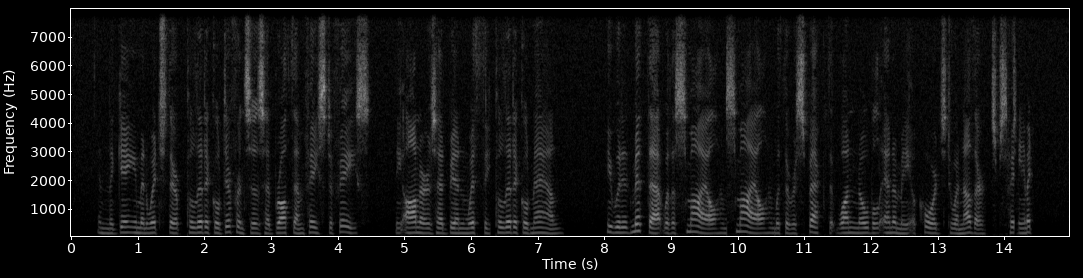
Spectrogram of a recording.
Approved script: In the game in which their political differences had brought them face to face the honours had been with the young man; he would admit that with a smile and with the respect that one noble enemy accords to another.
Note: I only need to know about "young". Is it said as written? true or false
false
